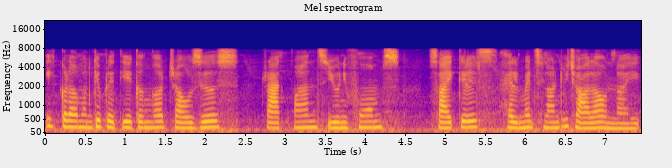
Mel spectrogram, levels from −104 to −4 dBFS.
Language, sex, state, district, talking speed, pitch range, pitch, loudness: Telugu, female, Andhra Pradesh, Srikakulam, 90 wpm, 195-220 Hz, 210 Hz, -18 LUFS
